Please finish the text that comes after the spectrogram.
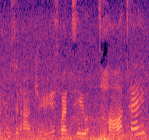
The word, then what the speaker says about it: Tarte: Went to Tarte, I believe it's pronounced latte with a T.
